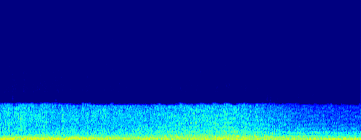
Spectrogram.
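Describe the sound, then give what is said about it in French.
A dense, steady roar of heavy storm surf crashing against rocks and churning, loud, with a wind-like rush filling the sound throughout and no distinct individual breaks. “Au plus fort des coups de gueule de la tempête, ces bouts de terre semblent un affront que la mer ne pardonne pas.”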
